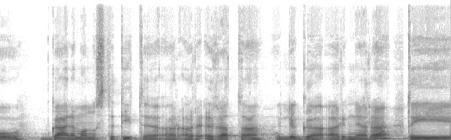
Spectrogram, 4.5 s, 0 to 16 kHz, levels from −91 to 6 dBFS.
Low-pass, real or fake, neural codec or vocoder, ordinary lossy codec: 14.4 kHz; real; none; Opus, 32 kbps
